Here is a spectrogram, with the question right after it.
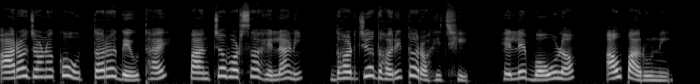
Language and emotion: Odia, neutral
